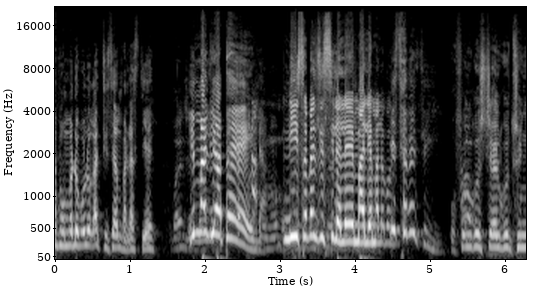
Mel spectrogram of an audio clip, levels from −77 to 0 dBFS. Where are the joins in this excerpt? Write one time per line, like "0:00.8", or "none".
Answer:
none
